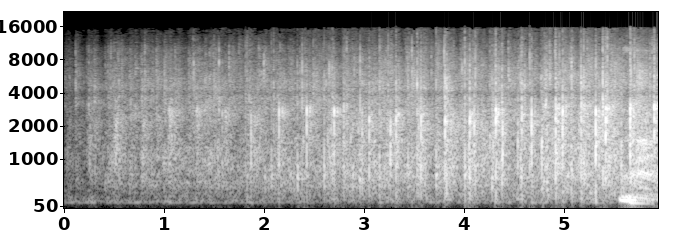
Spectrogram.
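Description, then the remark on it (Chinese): An audience breaks into applause, many hands clapping in a dense, steady patter that swells gradually louder over several seconds with no voices. “好，既然你们鼓掌了，我就给你们讲个笑话啊！”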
